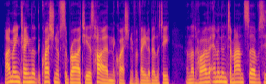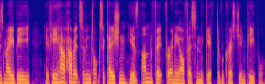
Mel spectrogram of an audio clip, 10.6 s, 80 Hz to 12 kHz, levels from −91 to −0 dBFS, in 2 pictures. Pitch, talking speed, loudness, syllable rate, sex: 140 Hz, 235 wpm, -20 LUFS, 7.2 syllables/s, male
